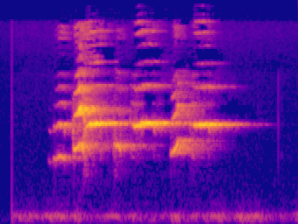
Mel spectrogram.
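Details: Male cockatiel showing mating behaviour sings a whistled phrase: a low note, a strong sustained whistle, then lower warbled notes and a final long whistle, over a steady low hum.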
